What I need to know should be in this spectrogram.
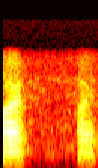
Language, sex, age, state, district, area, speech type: Assamese, male, 18-30, Assam, Lakhimpur, rural, conversation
